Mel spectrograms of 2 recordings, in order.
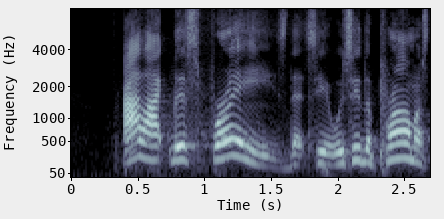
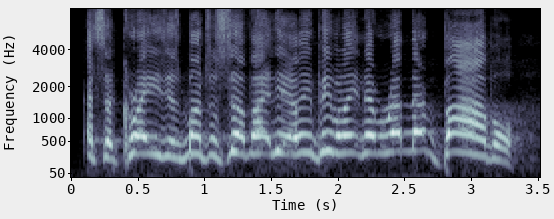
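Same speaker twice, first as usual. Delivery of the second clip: high, forceful pulpit shout; preaching at full force; 7 semitones higher, 4 dB louder than usual. Acted. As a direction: drive each point home to the congregation.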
